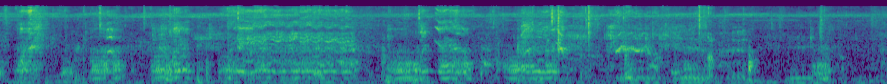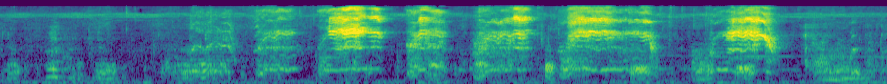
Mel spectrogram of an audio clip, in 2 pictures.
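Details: During farrowing, quiet murmuring grunts come first, then a burst of shrill, harsh squeals from about six seconds on, repeated roughly every half second.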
